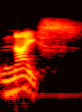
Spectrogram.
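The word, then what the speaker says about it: gneiss: temperature next we have nice the g is silent not good nice but nice it's a foliated metamorphic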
